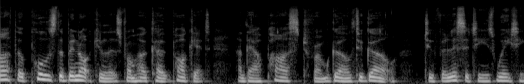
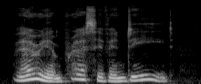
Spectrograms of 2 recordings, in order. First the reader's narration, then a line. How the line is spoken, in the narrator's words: Felicity purrs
